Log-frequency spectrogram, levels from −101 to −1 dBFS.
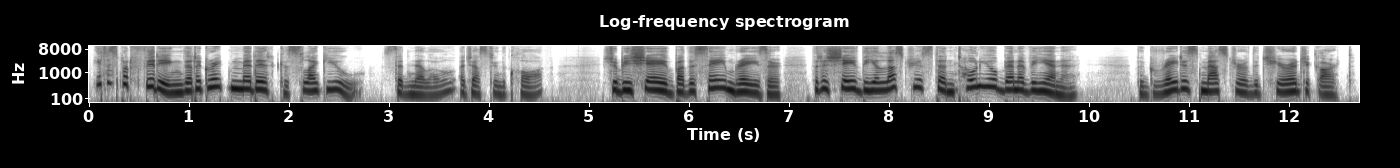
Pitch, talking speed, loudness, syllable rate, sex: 200 Hz, 170 wpm, -18 LUFS, 5.2 syllables/s, female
